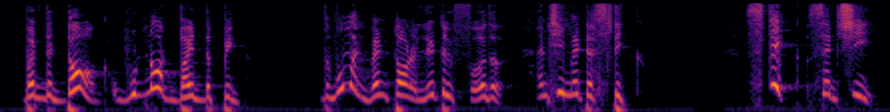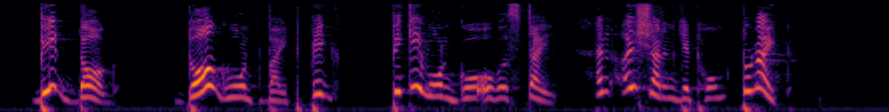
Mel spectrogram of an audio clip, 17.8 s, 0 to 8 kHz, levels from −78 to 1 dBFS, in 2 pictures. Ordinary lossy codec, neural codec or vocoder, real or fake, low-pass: MP3, 48 kbps; none; real; 7.2 kHz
